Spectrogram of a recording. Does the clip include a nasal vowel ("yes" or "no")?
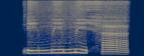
yes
